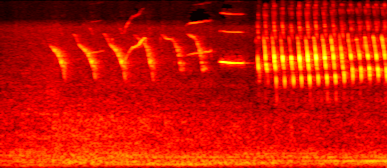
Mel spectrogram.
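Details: Spanish Timbrado canary training song, heard at some distance: thin falling slurred notes, a brief pure whistle, then a bright rapid pulsing trill.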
